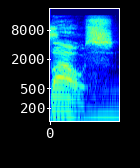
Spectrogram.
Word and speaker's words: Baus: Baus. That's how they pronounce it.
